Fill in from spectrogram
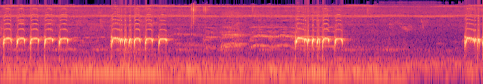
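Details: Local wild zebra doves answering one another in the forest. Four rolling phrases of rapid, mellow coos spaced a few seconds apart, with softer, distant dove notes and a low background rumble between them.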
